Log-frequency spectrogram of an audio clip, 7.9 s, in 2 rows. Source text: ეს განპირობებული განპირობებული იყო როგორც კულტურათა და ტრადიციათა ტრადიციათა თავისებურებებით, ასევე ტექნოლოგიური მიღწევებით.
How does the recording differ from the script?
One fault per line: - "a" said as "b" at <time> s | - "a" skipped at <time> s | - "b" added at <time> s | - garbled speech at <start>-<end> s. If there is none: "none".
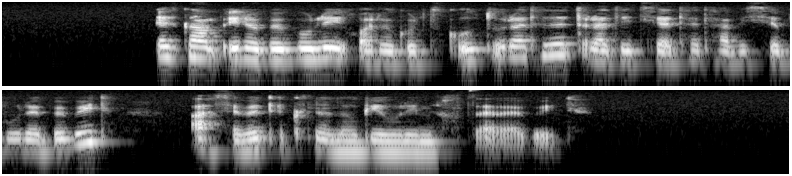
- "განპირობებული" skipped at 1.7 s
- "ტრადიციათა" skipped at 3.5 s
